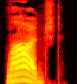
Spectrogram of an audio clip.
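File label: "lodged", British English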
